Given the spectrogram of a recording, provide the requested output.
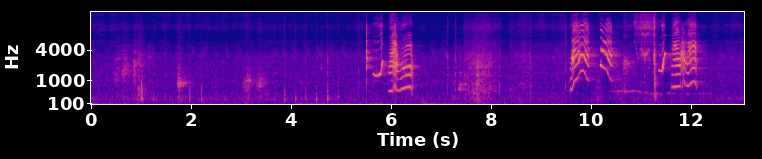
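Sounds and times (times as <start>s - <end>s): parrot screeching: 5.5s - 6.6s, 9.6s - 12.3s.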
